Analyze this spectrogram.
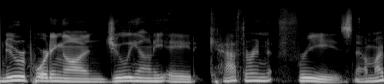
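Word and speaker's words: Katherine Friess: heart I'm gonna say Catherine freeze like you know freeze out sort of thing okay so new reporting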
